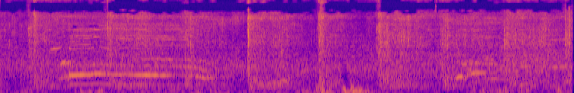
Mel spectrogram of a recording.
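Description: A person's voice letting out a long, drawn-out cry of about a second, then a shorter rising cry near the end, over a low rumble that swells briefly midway.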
